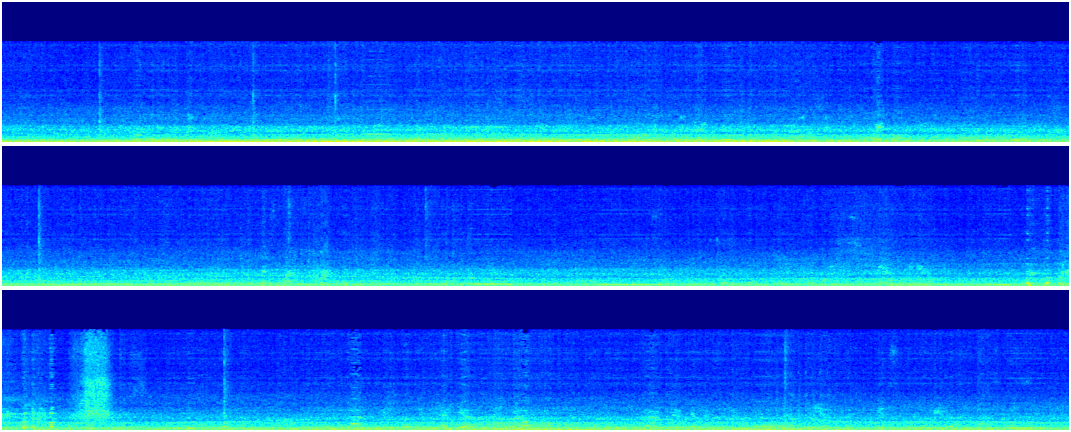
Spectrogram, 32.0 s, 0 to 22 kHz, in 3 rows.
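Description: Inside an articulated New Flyer Xcelsior XN60 natural-gas bus under way: engine and drivetrain running, with a whine that slowly rises and falls as the bus changes speed, over road noise. The low hum is heaviest in the first several seconds, and a brief knock or rattle comes about two-thirds of the way through.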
